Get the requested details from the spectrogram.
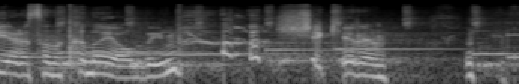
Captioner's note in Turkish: Gülme sesi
